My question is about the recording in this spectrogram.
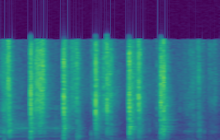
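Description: A deck of oracle cards being shuffled by hand, a quick run of crisp card snaps, about four a second.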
